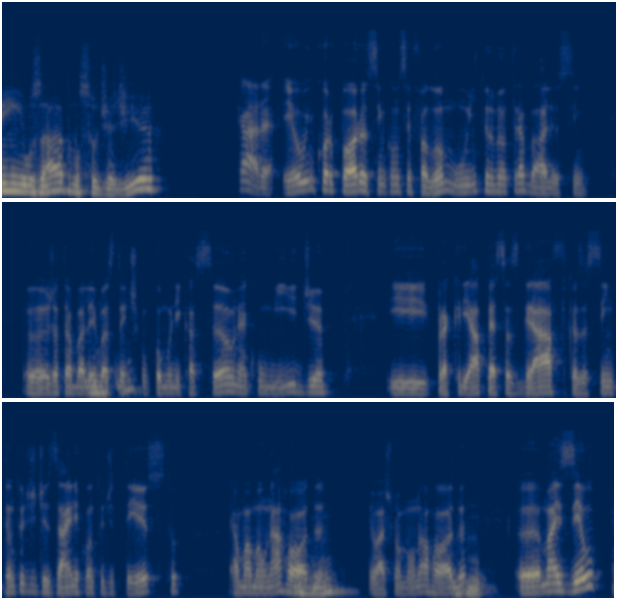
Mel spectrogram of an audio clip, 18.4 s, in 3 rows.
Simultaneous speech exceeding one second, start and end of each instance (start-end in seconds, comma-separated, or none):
none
